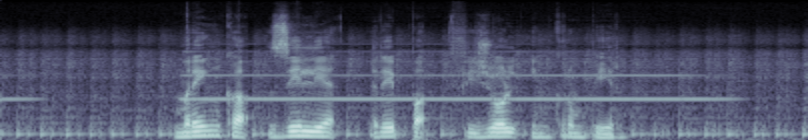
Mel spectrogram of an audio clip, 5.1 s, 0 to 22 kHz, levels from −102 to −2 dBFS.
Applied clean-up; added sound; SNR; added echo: none; Wind instrument, woodwind instrument + Snare drum; 11 dB; none.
